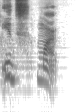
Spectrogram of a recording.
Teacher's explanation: The vocal cords soften the sound early because they are already preparing for the voice bilabial nasal in mark. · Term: partial voicing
